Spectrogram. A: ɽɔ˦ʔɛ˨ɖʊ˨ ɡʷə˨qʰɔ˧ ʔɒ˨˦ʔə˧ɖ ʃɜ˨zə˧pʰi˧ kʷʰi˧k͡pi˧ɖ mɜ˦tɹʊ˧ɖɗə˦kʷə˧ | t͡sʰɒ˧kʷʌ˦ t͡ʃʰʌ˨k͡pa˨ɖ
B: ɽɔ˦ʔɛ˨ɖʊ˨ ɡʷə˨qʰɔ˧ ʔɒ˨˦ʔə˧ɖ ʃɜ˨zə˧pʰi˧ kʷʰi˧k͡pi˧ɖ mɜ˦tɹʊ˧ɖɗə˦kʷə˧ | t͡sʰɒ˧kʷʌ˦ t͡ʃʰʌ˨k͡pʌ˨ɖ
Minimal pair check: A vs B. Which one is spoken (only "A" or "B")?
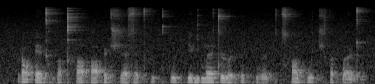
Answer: B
